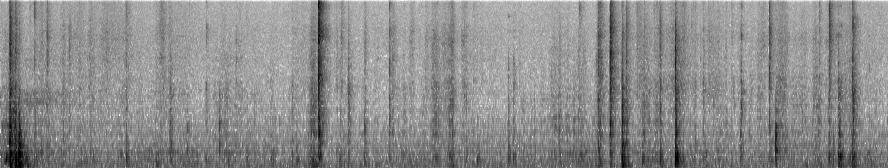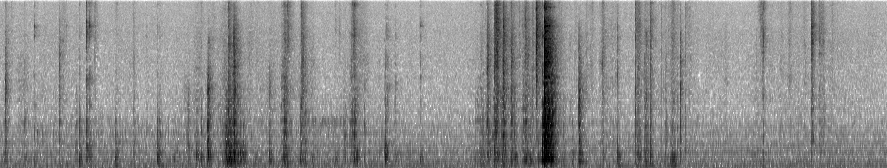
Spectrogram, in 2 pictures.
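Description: Hands working with servo tape and dimes: scattered light clicks and taps, with a louder cluster of them late on.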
